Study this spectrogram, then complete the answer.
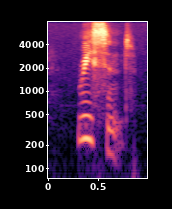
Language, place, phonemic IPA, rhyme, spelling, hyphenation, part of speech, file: English, California, /ˈɹi.sənt/, -iːsənt, recent, re‧cent, adjective / noun, En-us-recent.ogg
- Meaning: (adjective) 1. Having happened a short while ago 2. Up-to-date; not old-fashioned or dated 3. Having done something a short while ago that distinguishes them as what they are called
